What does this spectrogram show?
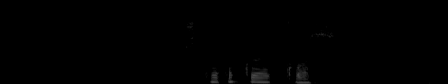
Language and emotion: Russian, neutral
